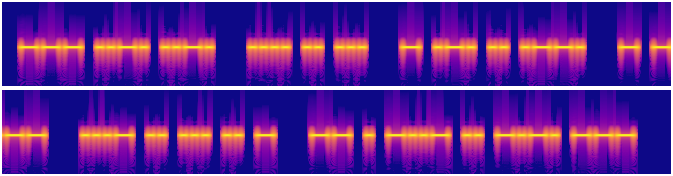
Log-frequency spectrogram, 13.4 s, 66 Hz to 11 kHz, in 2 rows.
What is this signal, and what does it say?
Morse code, heard as a keyed tone, about 22 wpm, 700 Hz. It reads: OFF HIS TRIP TO VISIT MEXICO
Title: Pangram Challenge v2 - 22wpm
